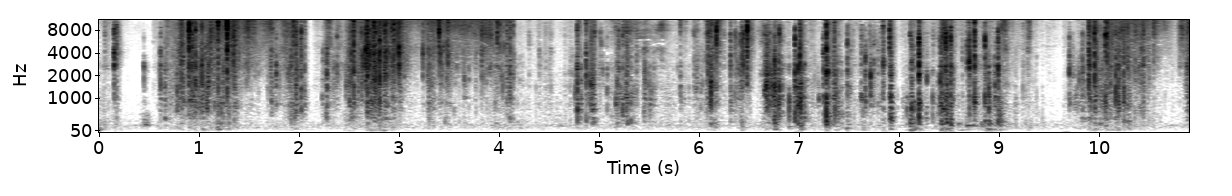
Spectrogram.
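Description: Crumpled thin glossy magazine pages are smoothed flat with the palms and flipped over, producing bursts of bright, crisp crinkling and rustling. Bursts of crackle alternate with short quiet gaps, with energy spread mostly across the high range and almost nothing in the low end.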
